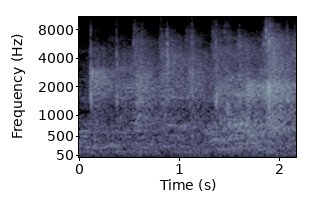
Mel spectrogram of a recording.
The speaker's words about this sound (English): Not all the women are clapping. Told you.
